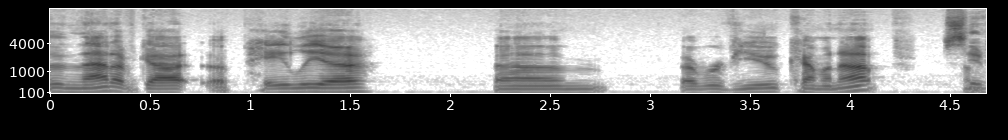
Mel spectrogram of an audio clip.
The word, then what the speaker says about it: Palia: internally call it, and they said that it's pretty unanimously Palia internally.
